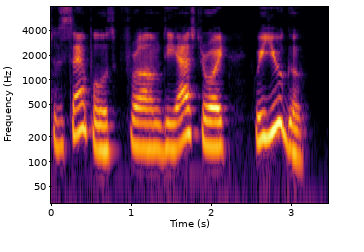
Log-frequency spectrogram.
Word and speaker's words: Ryugu: samples from the asteroid rugo actually I think it's the first time I actually said it right I'd rather they just called it rayu because we're all used to that thanks to Street Fighter but no it's got to be ryugu U the capsule containing the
